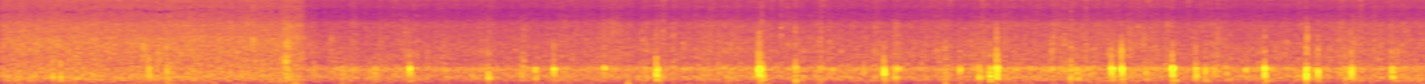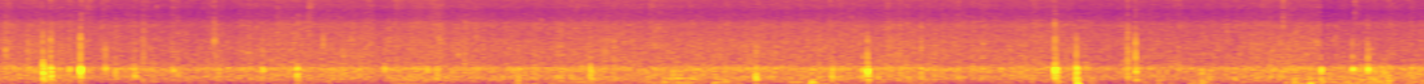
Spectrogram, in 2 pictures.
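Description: Heavy drops patter and tap loudly on nearby leaves.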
